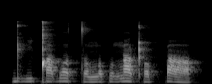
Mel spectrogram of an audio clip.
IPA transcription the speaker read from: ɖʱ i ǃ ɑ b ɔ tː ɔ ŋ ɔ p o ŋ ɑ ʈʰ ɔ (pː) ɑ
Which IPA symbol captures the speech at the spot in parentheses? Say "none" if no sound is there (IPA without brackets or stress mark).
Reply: pː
